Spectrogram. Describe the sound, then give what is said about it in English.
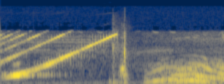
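A rising electronic tone from an audio golf video game sets swing strength, sweeping steadily upward in pitch before a sharp click cuts it off. A softer, wavering set of tones follows. “the higher the pitch, the stronger your swing is going to be when I hit a key. And of course, the lower the pitch, the weaker the swing. So anyway, I'll hit W.”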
